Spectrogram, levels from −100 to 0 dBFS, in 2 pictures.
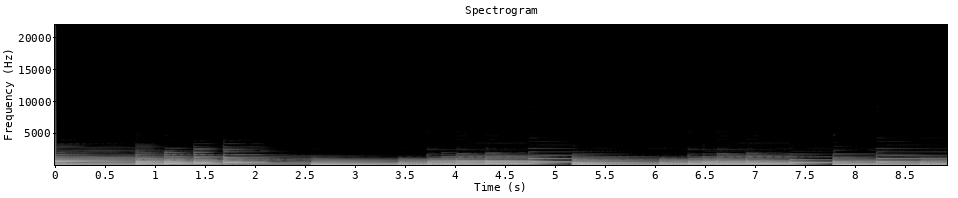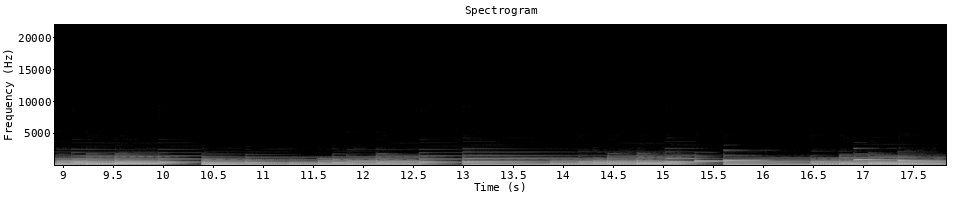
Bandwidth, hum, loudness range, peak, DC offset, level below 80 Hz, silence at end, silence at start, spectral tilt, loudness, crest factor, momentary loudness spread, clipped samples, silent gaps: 2.8 kHz; none; 2 LU; -20 dBFS; under 0.1%; -60 dBFS; 0 s; 0 s; -12.5 dB/octave; -36 LUFS; 14 dB; 8 LU; under 0.1%; none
